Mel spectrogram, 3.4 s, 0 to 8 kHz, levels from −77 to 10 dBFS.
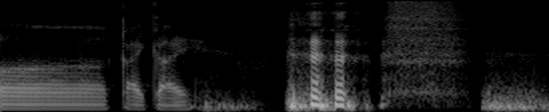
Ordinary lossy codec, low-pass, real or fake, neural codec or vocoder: none; none; real; none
